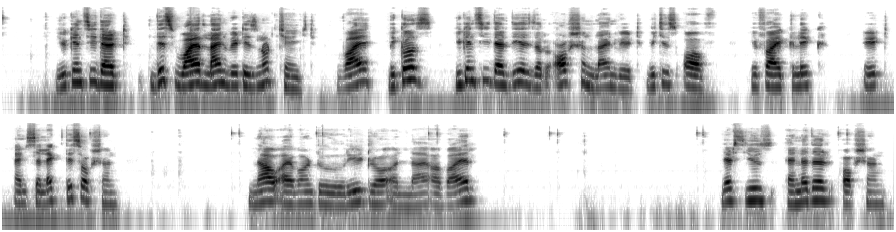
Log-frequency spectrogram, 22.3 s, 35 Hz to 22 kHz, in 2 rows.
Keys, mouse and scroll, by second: 11.0 click, 17.2 right click, 17.4 click, 17.7-18.6 scroll down 1, 18.6 click.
